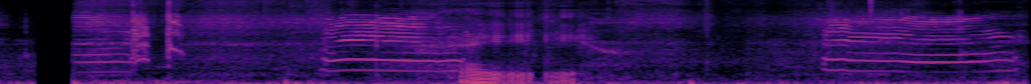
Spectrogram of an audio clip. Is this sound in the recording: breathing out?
no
